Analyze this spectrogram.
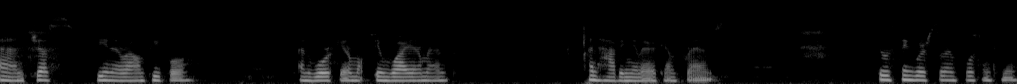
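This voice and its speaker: Speaking with a Persian accent, a woman uses a fairly low pitch and a dark, mellow tone. Her moderate pace is broken by long, frequent pauses, her intonation monotone and flat, the sound dry and close with no echo. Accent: Persian (Iranian) accent in English. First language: Farsi. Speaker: vlogger, former hairstylist. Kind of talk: casual unscripted vlog chat. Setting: at home in front of a camera.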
